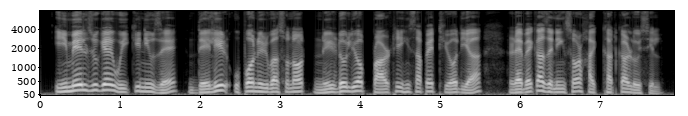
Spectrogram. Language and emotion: Assamese, neutral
